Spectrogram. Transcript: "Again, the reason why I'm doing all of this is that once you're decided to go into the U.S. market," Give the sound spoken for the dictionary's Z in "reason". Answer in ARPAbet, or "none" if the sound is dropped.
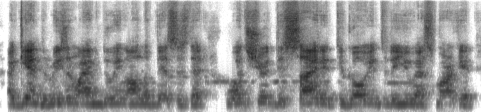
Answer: Z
